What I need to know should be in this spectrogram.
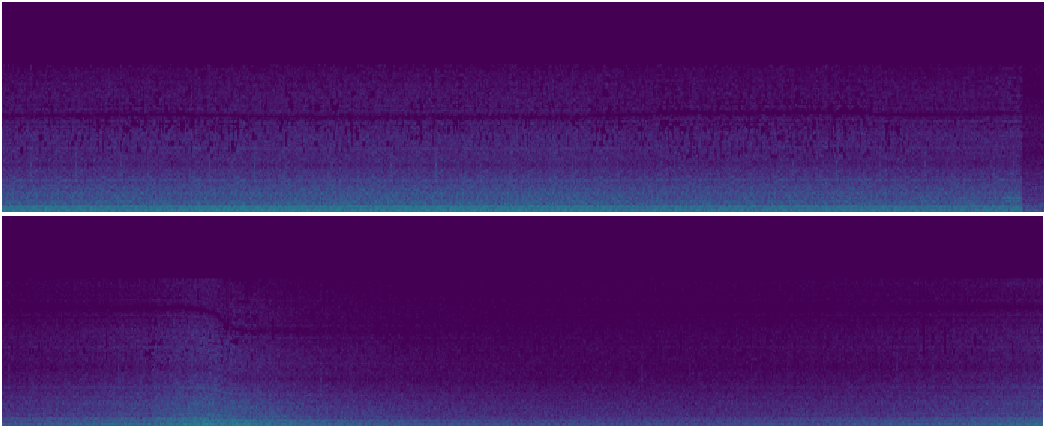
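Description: An electric train engine hums steadily as the train runs along.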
